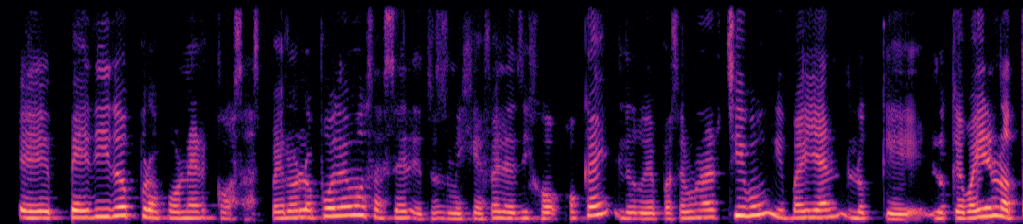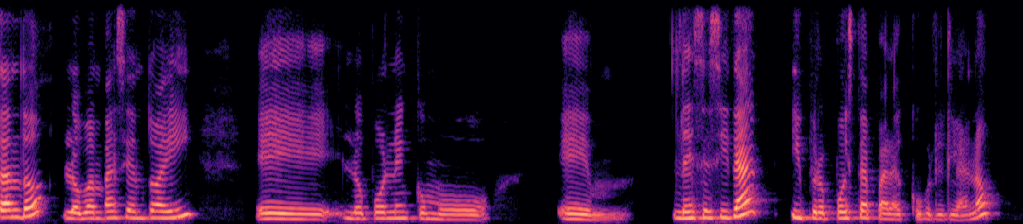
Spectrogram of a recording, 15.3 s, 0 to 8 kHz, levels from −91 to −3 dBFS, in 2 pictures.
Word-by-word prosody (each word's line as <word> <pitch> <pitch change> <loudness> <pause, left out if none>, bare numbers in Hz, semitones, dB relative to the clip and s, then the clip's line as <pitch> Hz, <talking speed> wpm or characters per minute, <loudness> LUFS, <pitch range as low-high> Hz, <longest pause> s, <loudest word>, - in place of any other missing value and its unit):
eh, 230 -1 +3
pedido 275 +5 +3
proponer 230 -4 -2
cosas, 210 -1 -13
pero 225 +2 -1
lo 250 -1 -1
podemos 310 +2 +3
hacer". 235 -1 -4
Entonces, 200 +2 -8
mi 195 -1 -1
jefe 200 +3 -5
les 215 -2 -1
dijo: 220 -1 -4
"Okey 315 - +1
les 210 - -4
voy 200 -1 0
a 200 - -4
pasar 200 +2 -5
un 240 +2 -4
archivo 310 +7 +3
y 320 - -1
vayan 250 +4 -1
lo 215 -1 -4
que 385 - -1
lo 210 - -4
que 220 - +1
vayan 260 +7 +4
notando, 260 - +5
lo 215 -2 +3
van 215 0 +2
vaciando 230 0 -1
ahí, 260 +10 +1 0.4
eh, 190 -3 +2
lo 205 -2 -2
ponen 215 +1 -1
como, 175 -5 -4 0.5
em, 180 - -1 0.3
necesidad 235 - +4 0.3
y 250 -5 +2
propuesta 220 +2 0
para 185 -5 -2
cubrirla", 170 -2 -7
¿no?, 380 +1 -2
230 Hz, 170 wpm, -24 LUFS, 210-255 Hz, 0.5 s, notando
